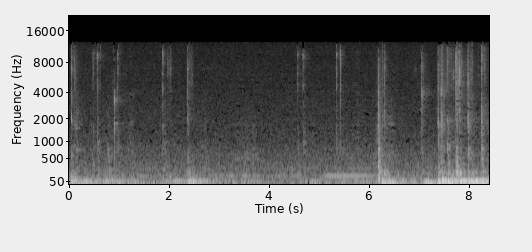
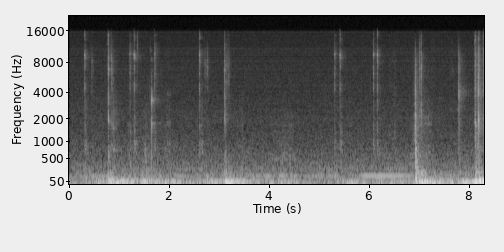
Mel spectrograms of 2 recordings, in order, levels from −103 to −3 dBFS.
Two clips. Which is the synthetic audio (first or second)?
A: second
